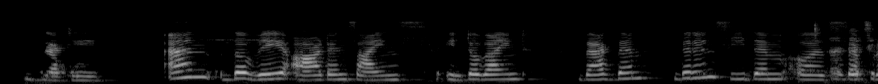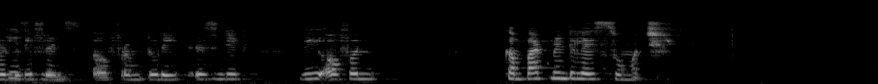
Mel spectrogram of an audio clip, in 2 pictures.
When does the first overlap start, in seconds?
8.3 s

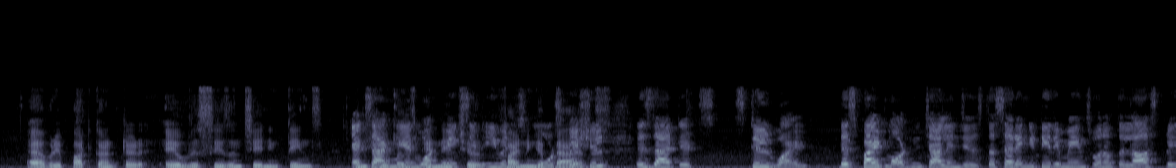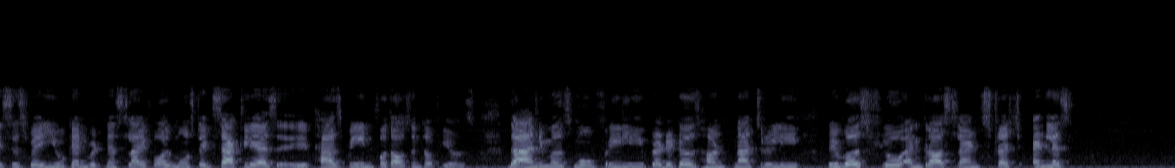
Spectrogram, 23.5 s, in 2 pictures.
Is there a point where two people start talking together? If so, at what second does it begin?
3.5 s

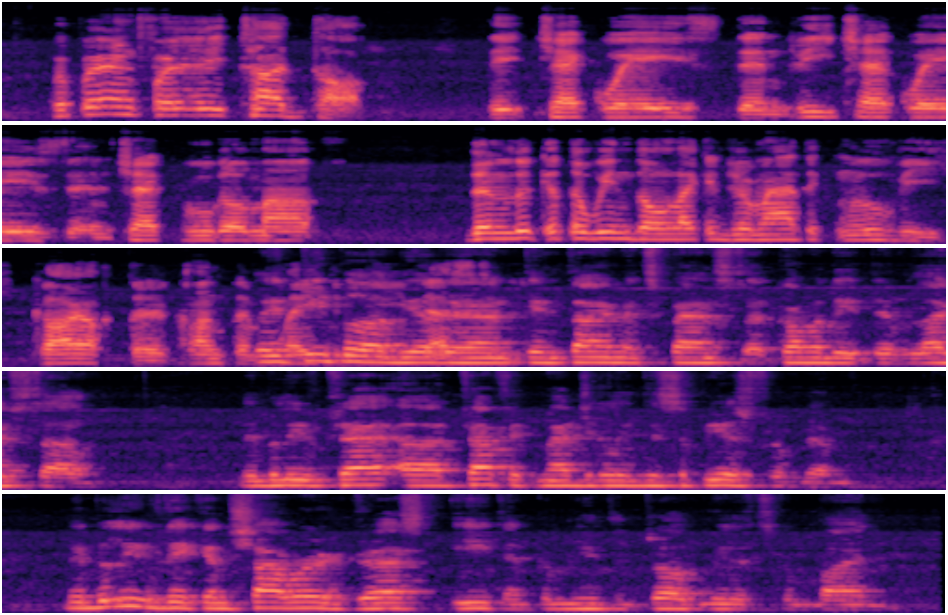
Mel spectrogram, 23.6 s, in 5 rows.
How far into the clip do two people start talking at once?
10.7 s

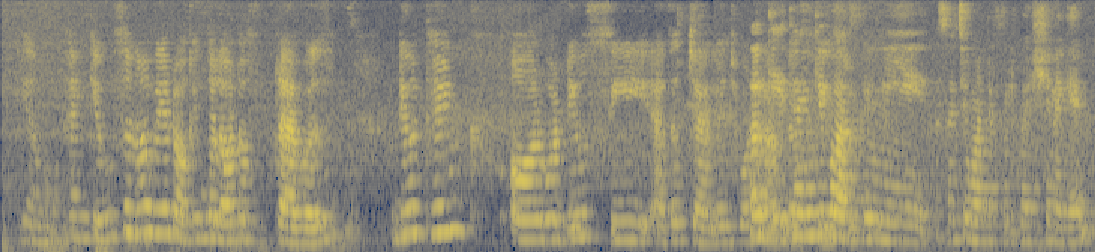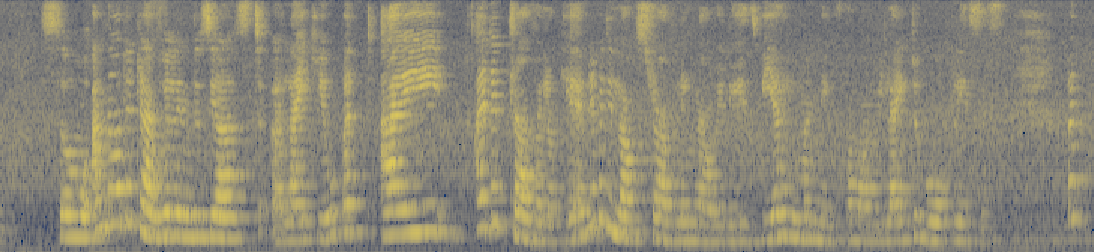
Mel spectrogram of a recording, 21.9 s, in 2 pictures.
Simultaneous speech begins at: 7.5 s

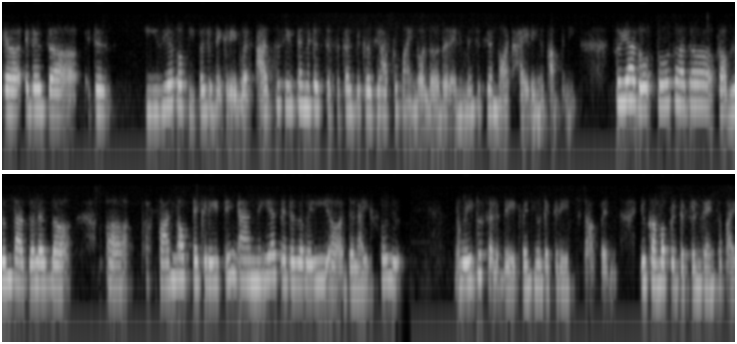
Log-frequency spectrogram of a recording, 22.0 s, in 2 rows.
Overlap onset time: none

